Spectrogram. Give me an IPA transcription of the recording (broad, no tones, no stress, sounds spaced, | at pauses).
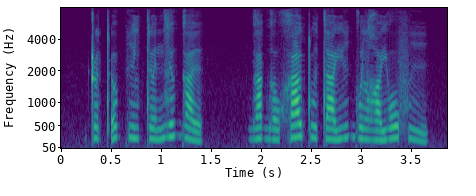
ʈ ɵ tʼ ɵ k i lʲ t ɵ e̯ n z ɨ ɡ a e̯ | ɡ a ɡ ɐ o̯ x a tʷ i t a j i ɡ o lʲ ʁ ɐ j o f i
